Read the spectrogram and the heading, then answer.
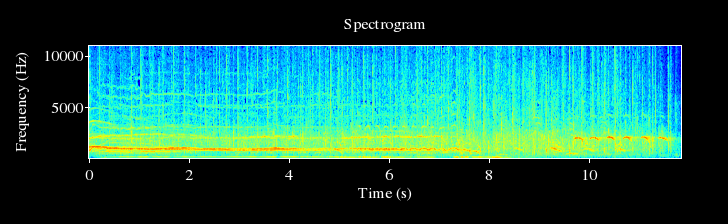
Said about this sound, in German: Euer Applaus für diese Frage.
